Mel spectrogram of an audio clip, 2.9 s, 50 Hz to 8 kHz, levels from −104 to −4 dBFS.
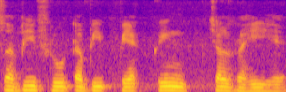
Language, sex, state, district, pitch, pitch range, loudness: Hindi, male, Gujarat, Gandhinagar, 120 Hz, 110-125 Hz, -16 LUFS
